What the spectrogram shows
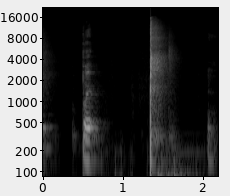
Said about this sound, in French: ça c'est des claques derrière la nuque, comme ça des stangalaks On appelait, ça au collège des stangalaks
